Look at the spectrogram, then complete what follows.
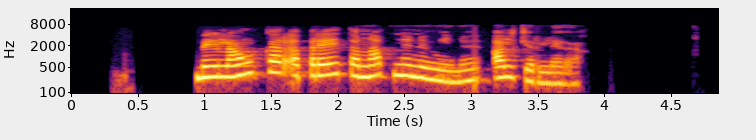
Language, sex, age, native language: Icelandic, female, 20-29, Icelandic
